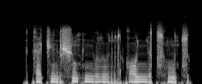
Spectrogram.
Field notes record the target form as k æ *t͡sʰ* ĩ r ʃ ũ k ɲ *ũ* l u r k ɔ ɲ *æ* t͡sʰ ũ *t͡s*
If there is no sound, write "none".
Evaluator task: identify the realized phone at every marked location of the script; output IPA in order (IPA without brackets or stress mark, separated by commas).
t͡ʃ, u, ə, t͡s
